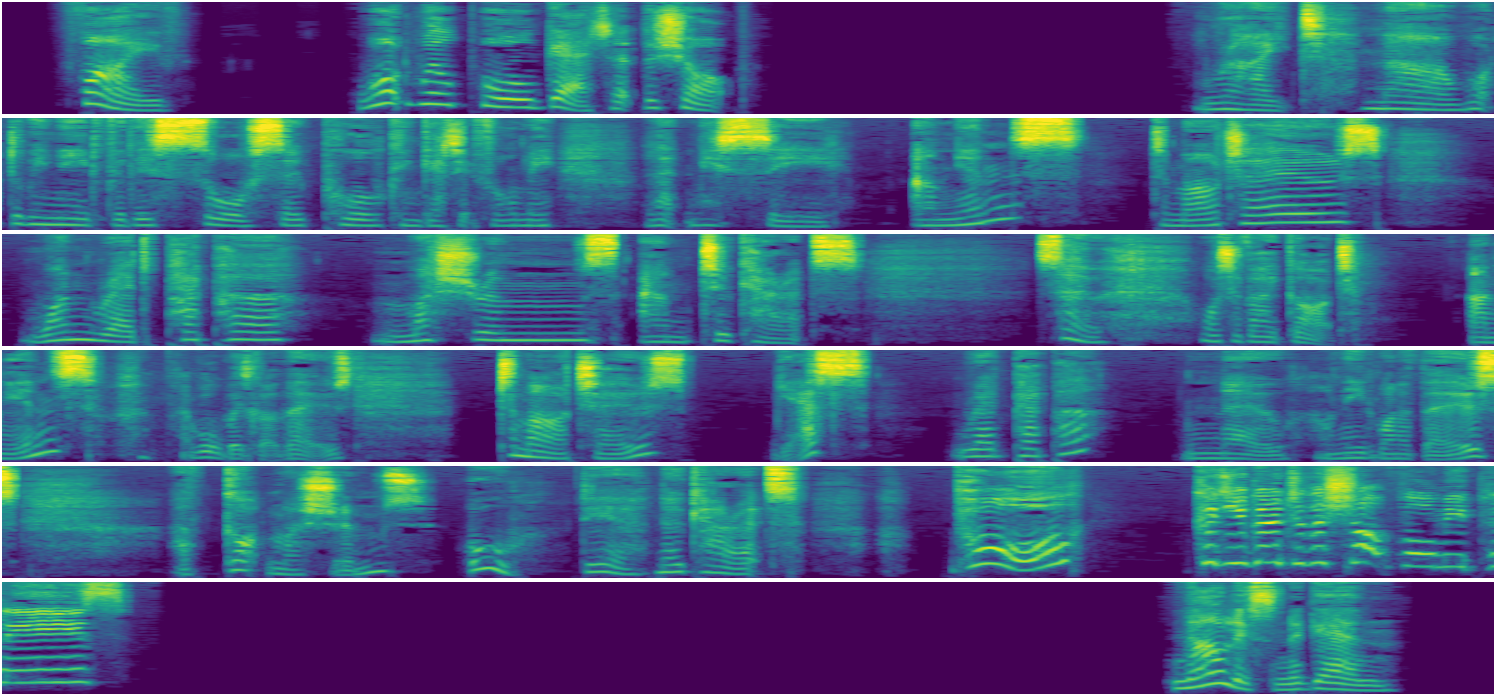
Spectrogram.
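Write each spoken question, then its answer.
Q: What will Paul get at the shop?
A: A red pepper and carrots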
